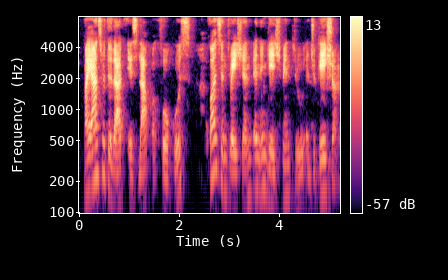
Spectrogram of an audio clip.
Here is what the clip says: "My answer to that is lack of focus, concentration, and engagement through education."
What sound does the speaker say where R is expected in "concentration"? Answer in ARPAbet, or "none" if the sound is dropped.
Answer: R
